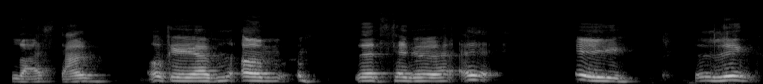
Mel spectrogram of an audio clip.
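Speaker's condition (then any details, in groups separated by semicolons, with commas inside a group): Cerebral palsy; present from birth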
